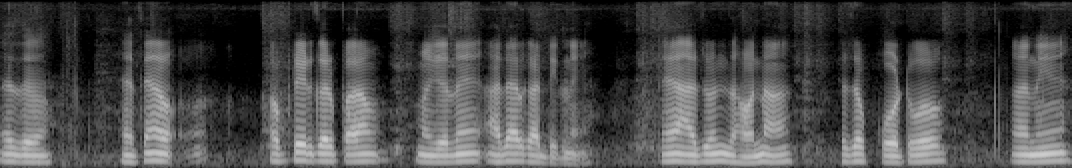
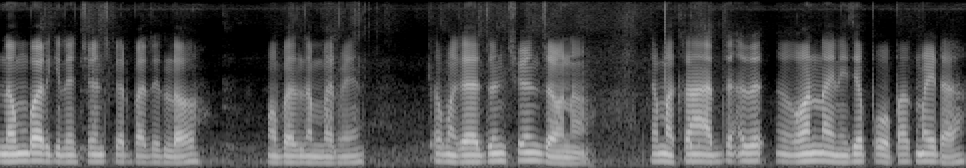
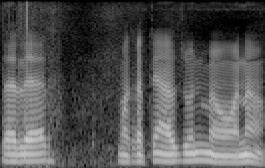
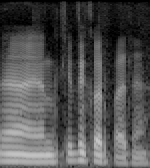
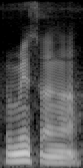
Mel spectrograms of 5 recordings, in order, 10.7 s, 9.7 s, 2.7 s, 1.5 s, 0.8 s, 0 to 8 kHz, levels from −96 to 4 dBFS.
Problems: constant background noise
